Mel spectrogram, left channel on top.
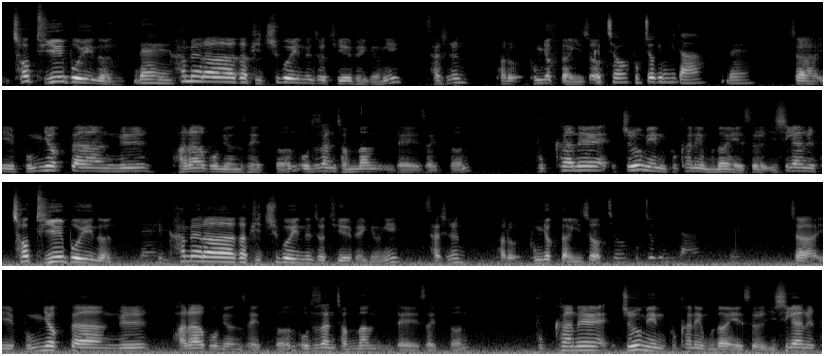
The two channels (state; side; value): noise; right; rumble, 10 dB below the sound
